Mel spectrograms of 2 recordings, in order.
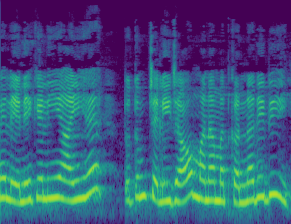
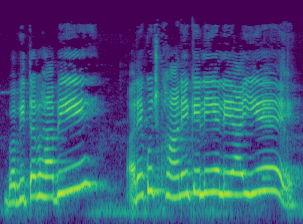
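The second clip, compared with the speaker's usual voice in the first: hungry calling out; 5 semitones higher than usual. Acted. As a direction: call through the house to be served. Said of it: "इतनी जोर जोर से क्यों चिल्ला रहे हो".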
